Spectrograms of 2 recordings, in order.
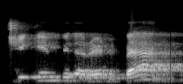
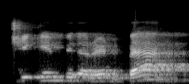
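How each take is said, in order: First: The stress is on "bag". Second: The same.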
